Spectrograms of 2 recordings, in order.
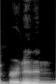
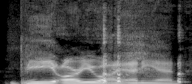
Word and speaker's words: Bruinen: were afraid to enter the waters of the Brunnen. I can't fucking say that right. Spell it. The river Brunnen. Spell it. Bruinen.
